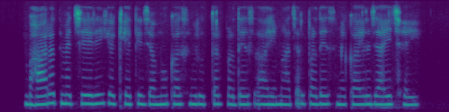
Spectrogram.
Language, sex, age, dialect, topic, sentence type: Magahi, female, 18-24, Western, agriculture, statement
